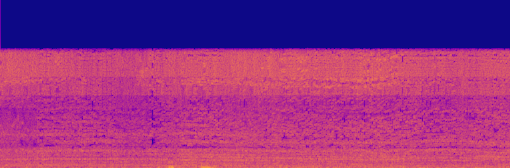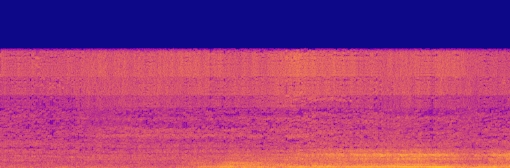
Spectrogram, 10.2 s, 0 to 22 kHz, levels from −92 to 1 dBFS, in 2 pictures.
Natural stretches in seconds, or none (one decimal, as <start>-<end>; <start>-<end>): 0.0-10.2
